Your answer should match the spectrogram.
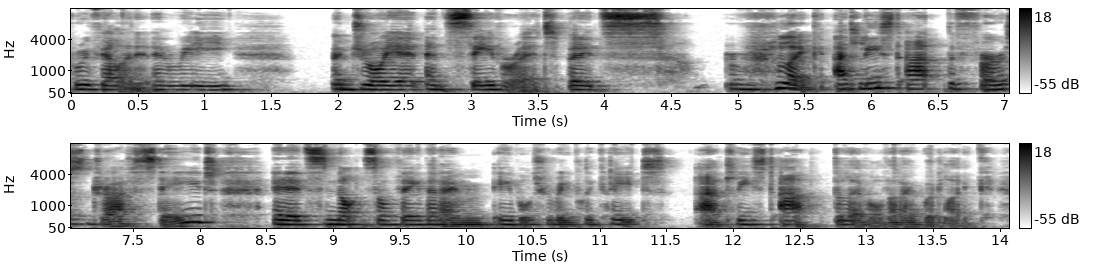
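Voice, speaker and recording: A woman's voice: medium pitch, vocal fry. A woman whose native language is French, talking casually and reflectively to her vlog, hesitant as she searches for words. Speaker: writing vlogger.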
